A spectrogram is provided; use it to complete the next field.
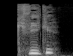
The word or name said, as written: kvik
